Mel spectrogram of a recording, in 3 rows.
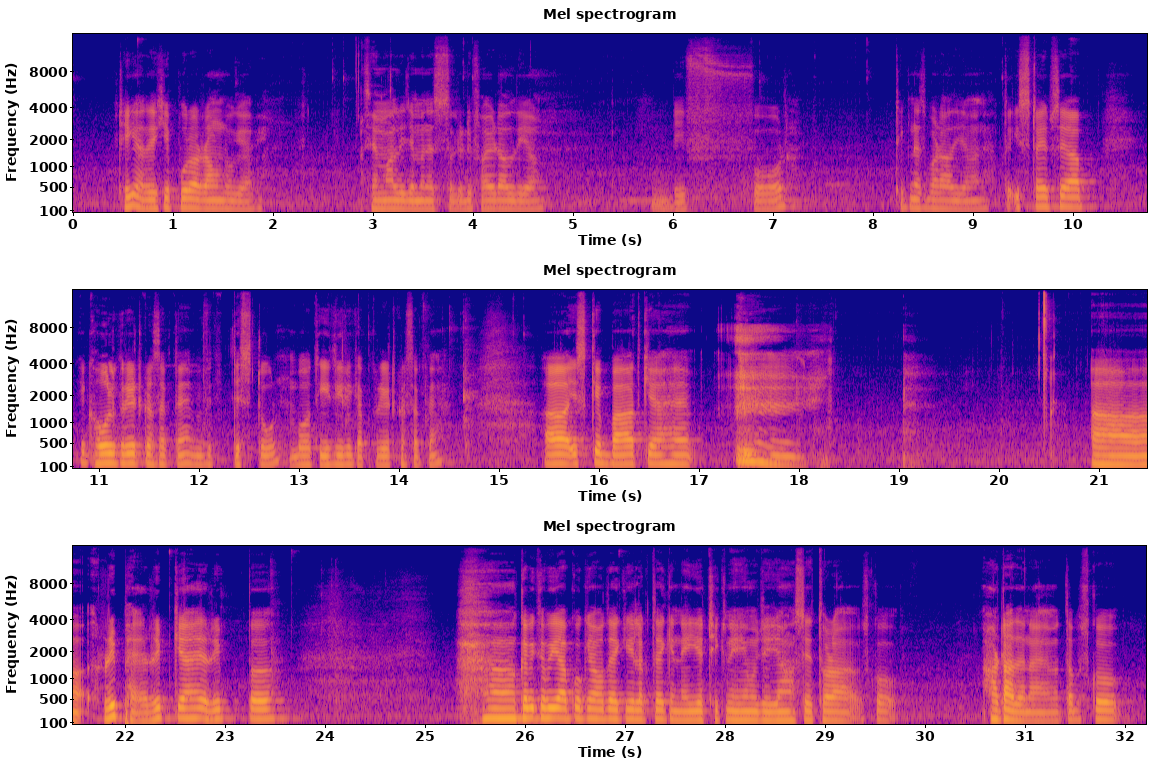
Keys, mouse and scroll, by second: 0.7-2.6 middle drag, 2.6 click, 6.8-9.6 drag, 9.6 scroll down 1, 10.0-13.4 middle drag, 13.4 x, 13.6 click, 14.5 shift+a, 15.2 click, 18.0 Tab, 19.0-20.6 scroll down 1, 22.4 middle click, 23.2 scroll up 1, 23.7 shift+middle click, 26.9-32.2 middle drag.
